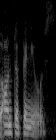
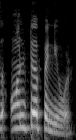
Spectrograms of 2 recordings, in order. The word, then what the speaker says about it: entrepreneur: study in detail about एंटरप्रेन्योर्स very good so this word इस इट इस नॉट एंटरप्रेन्योर इट इस onterpuneer सो इट इसे pronounced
